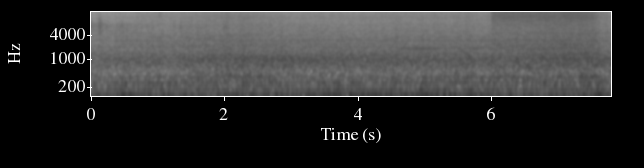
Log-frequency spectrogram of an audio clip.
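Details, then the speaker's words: 1970 GMC Fleetside pickup, 350 V8 with Turbo 350 automatic, driving on the freeway: steady low drone under road rumble, no knocks or misses; V8 cruises smooth and even, normal running at cruise. "You won't be unhappy the way this runs and drives. These 70 Chevs pickups are very good driving trucks."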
